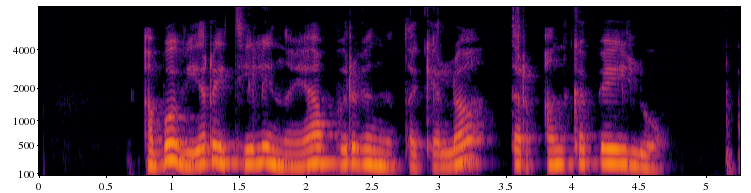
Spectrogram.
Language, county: Lithuanian, Telšiai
